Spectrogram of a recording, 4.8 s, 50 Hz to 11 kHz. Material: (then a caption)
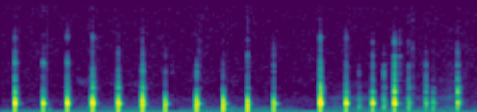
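Wood. A small, solid wooden chopping board is held up near the microphone and tapped with fingertips and then with a wooden pencil. About 19 short, dry knocks with a hollow woody tone around 950 Hz come at an uneven pace, each dying away almost instantly over a faint steady low hum.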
